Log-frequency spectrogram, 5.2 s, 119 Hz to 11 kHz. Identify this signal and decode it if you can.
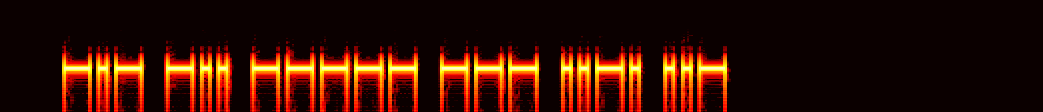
Morse code, heard as a keyed tone, about 27 wpm, 700 Hz. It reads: KD0OFU
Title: USA Call Signs - 6 Characters - Repeated 2x - 28wpm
